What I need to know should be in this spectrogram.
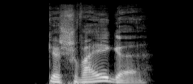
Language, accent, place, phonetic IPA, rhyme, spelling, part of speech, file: German, Germany, Berlin, [ɡəˈʃvaɪ̯ɡə], -aɪ̯ɡə, geschweige, conjunction, De-geschweige.ogg
- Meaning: 1. let alone; used after a negative or limiting clause to introduce another that applies even less 2. let alone; used after an affirmative clause to introduce another that applies even more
